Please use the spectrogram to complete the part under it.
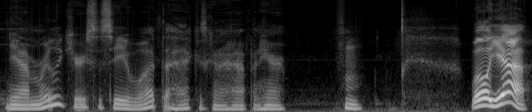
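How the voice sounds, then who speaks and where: A man's voice: mid-range voice, sing-song, normal speed, gravelly, no echo, studio quality. A man hosting a music reaction video, talking in a chatty, enthusiastic, casual way. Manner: chatty, enthusiastic, with many fillers and restarts.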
